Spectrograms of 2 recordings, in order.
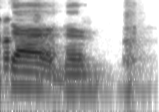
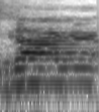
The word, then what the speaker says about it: Gardner: Gardner, did I get the pronunciation correct that time? Yes, it's Gardner. It's Gardner, okay.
